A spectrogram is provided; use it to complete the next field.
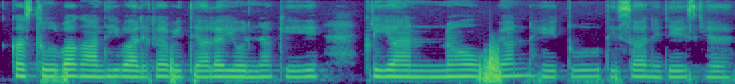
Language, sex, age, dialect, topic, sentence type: Hindi, female, 25-30, Hindustani Malvi Khadi Boli, banking, statement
